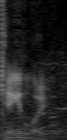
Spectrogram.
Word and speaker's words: Kahnle: K-A-H-N-L-E, pronounced Canely.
